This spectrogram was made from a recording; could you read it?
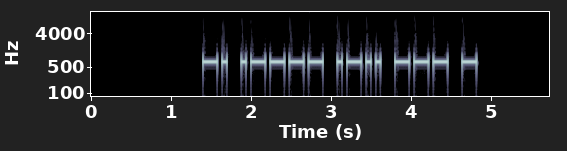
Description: Morse code, heard as a keyed tone, about 20 wpm, 700 Hz. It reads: N1LOT
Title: Speed Racing - USA 1x3 Call Signs 17wpm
